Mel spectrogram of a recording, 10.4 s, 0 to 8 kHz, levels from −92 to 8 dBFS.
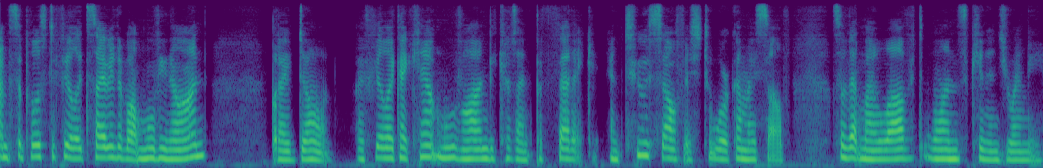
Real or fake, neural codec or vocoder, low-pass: fake; codec, 44.1 kHz, 2.6 kbps, DAC; 7.2 kHz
